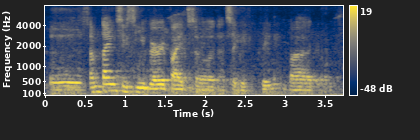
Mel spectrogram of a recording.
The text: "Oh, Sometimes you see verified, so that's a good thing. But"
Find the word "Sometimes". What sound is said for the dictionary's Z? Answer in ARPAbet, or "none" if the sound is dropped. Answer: S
